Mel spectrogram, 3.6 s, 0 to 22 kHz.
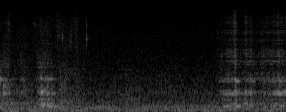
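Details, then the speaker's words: Raleigh Detour 2 wheel, already nearly true, spinning in truing stand with arms set very close: faint intermittent light scraping as the rim brushes one arm; side found by feeling which arm vibrates; rim rubbing. "I was holding on to both just lightly and I can feel the side that's vibrating that's touching. So, that tells me what's which side is actually hitting."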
